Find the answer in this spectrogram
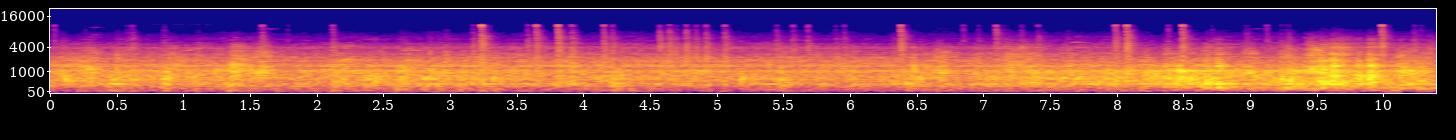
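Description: E531 series electric train running at speed, heard from the driver's cab: steady wheel-on-rail noise with sharp clicks of the wheels over the track, the clicks louder and more frequent near the end.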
